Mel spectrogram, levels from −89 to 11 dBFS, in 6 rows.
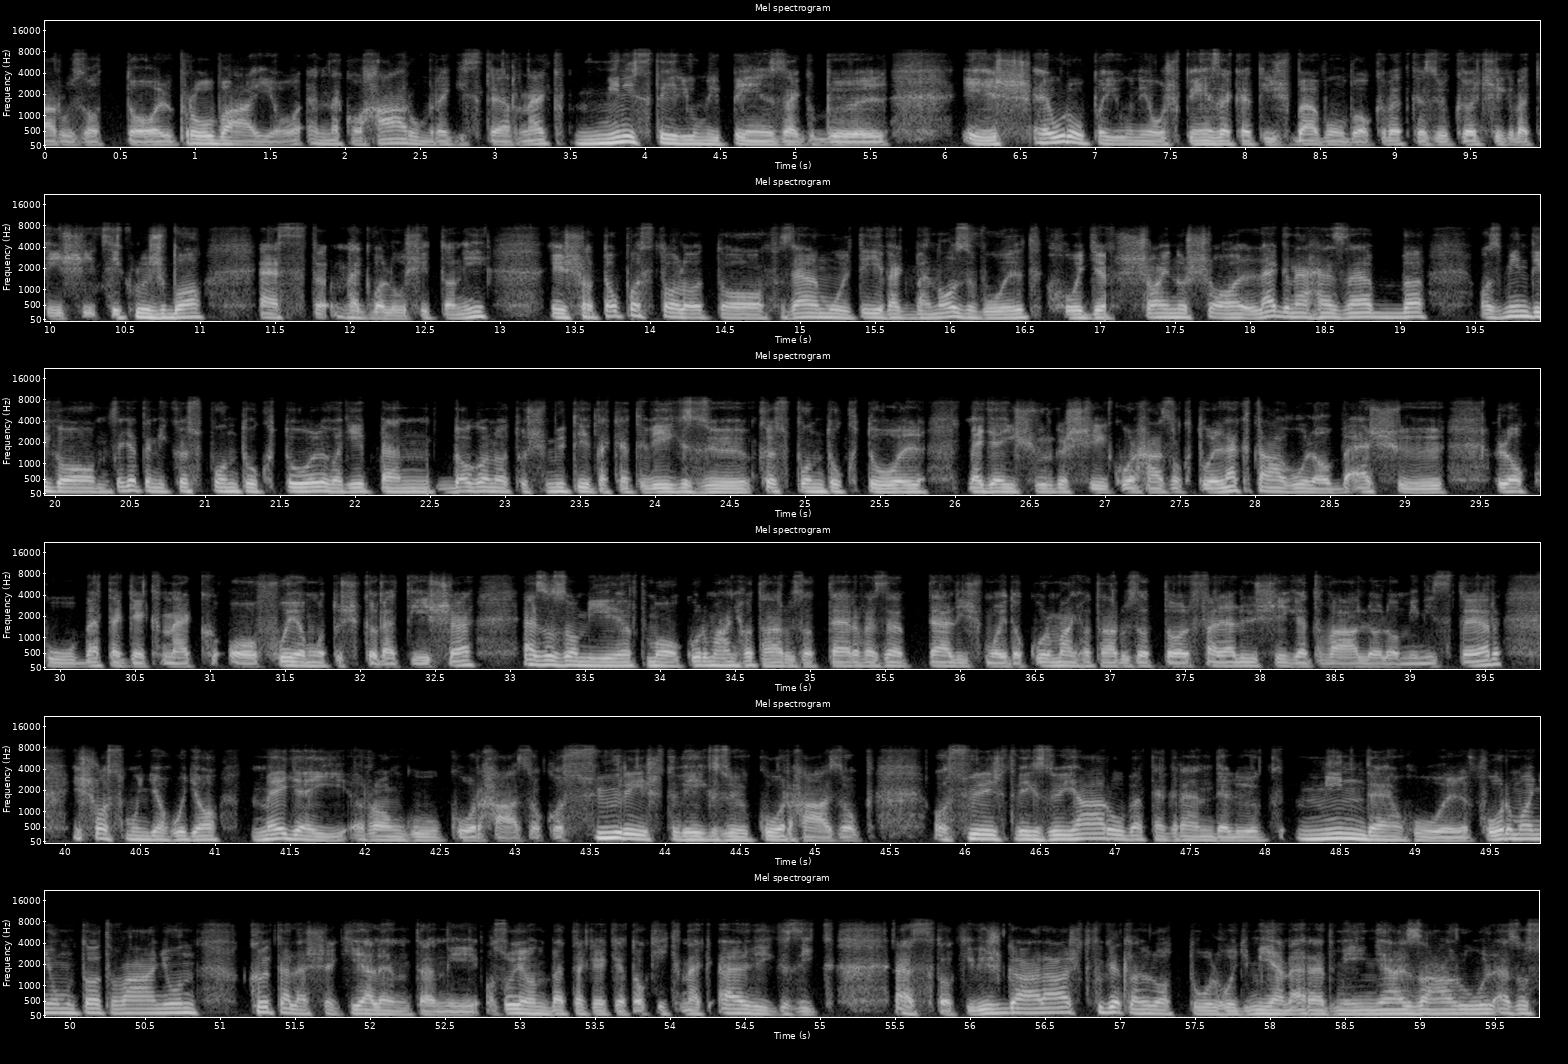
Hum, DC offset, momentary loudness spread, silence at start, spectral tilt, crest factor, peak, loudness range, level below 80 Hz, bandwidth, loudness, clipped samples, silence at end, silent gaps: none; under 0.1%; 8 LU; 0 s; -8 dB/octave; 16 dB; -2 dBFS; 3 LU; -54 dBFS; 8.2 kHz; -18 LUFS; under 0.1%; 0 s; none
